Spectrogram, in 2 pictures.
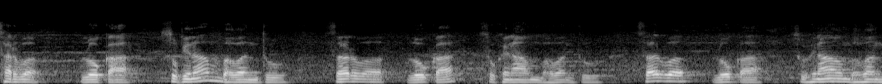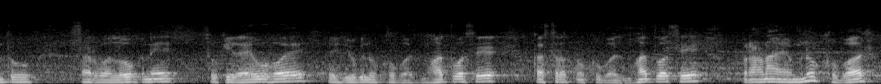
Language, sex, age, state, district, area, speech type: Gujarati, male, 45-60, Gujarat, Valsad, rural, spontaneous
